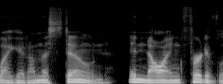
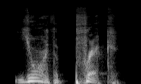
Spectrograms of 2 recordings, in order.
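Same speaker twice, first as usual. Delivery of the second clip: hissed, resentful voice; 4 semitones higher than usual. Hart, not one to let an insult go unpaid, hissing. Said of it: "Hart hissed".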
